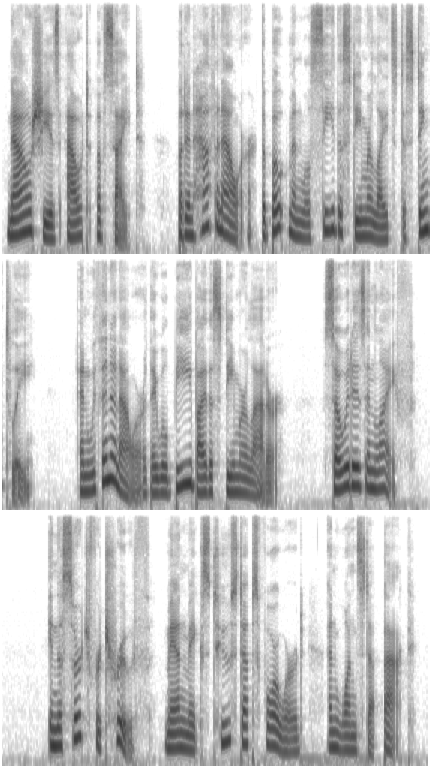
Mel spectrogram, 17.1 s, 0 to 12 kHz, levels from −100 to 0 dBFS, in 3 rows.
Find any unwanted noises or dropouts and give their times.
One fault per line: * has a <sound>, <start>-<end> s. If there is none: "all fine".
all fine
